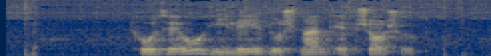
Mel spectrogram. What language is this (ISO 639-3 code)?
fas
